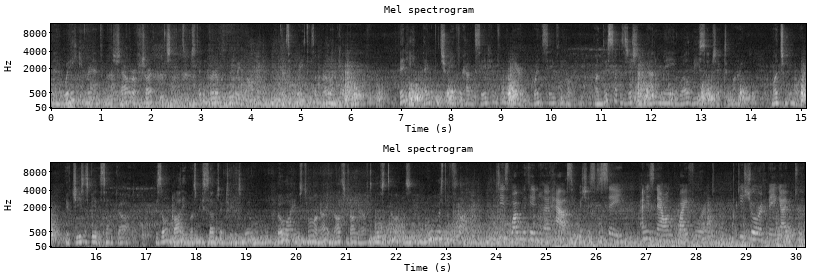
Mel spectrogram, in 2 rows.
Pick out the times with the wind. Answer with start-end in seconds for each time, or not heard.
0.0-30.1.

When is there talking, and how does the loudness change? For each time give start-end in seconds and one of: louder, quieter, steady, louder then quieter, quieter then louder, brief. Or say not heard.
0.0-6.3 steady
7.0-30.1 steady.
